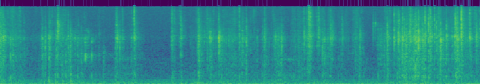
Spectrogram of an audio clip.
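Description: Plastic model-kit sprues clicking and rattling against each other as they are handled, with some crinkling of plastic bags and packing sheet, in irregular taps that get busier near the end.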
